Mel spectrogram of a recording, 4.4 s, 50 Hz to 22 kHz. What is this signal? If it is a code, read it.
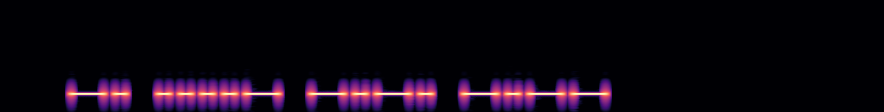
Morse code, heard as a keyed tone, about 26 wpm, 700 Hz. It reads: N4CY
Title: Speed Racing - USA 1x2 Call Signs 22wpm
